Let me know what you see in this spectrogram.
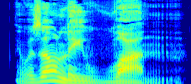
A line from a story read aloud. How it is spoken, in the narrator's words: said Claude coldly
